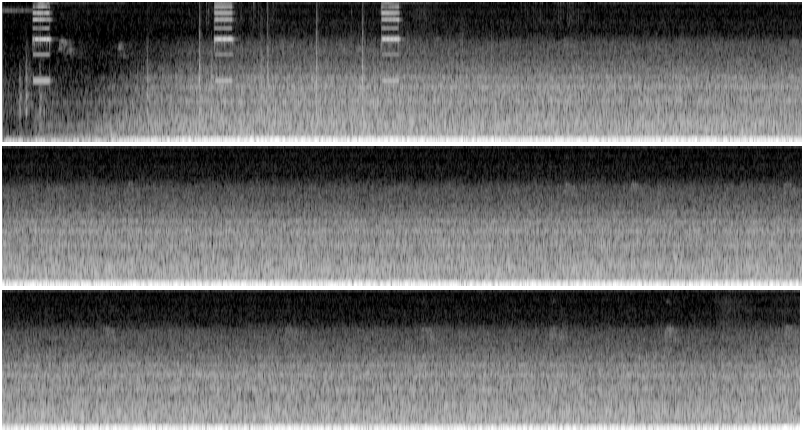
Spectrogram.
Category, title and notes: Sound effects > Objects / House appliances
We have an air purifier in our bedroom. This is a recording of turning it on, setting some settings and letting it run for a while. God knows if it actually makes a difference....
